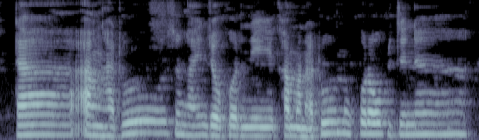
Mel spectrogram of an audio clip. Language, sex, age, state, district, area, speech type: Bodo, female, 30-45, Assam, Kokrajhar, rural, spontaneous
